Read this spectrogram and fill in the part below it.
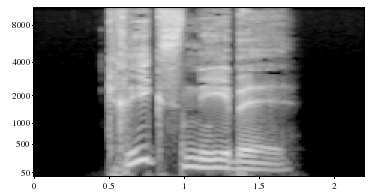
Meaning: fog of war
- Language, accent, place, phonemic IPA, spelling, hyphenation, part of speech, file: German, Germany, Berlin, /ˈkʁiːksˌneːbl̩/, Kriegsnebel, Kriegs‧ne‧bel, noun, De-Kriegsnebel.ogg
